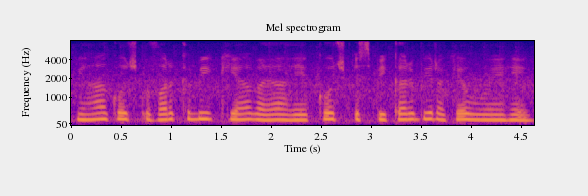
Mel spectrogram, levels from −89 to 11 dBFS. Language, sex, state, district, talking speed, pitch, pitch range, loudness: Magahi, female, Bihar, Gaya, 155 wpm, 205 Hz, 190-215 Hz, -19 LUFS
